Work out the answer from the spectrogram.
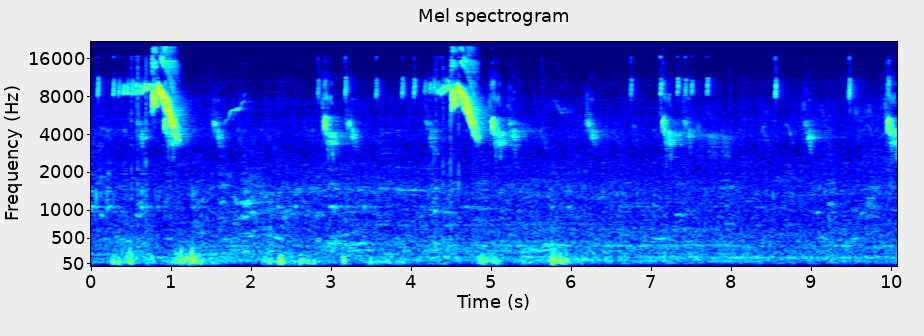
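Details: A brownish 'pardinho' blue-black grassquit giving a show. Two loud, buzzy, descending notes come about four seconds apart, with faint high ticks and soft chips between them. Occasional low thuds sound in the background.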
